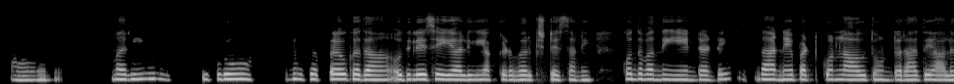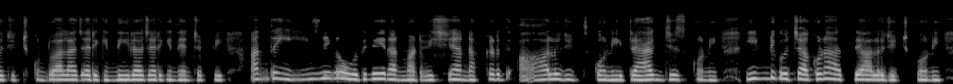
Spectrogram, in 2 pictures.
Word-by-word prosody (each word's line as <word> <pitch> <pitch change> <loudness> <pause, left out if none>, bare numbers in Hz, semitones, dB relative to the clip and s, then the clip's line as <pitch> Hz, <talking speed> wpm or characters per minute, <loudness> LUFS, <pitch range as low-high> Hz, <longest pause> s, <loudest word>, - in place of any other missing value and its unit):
అవును. 200 0 -1 0.7
మరి 235 0 +3 0.7
ఇప్పుడు 235 +2 +2 0.6
నువ్వు 245 -1 +1
చెప్పావు 240 +2 +4
కదా! 220 -1 +5 0.3
ఒదిలేసేయాలి. 225 -1 +4 0.2
అక్కడ 215 0 -3
వర్క్ 215 +1 +1
స్ట్రెస్ 210 -1 -2
అని 205 0 -2 0.4
కొంతమంది 235 -2 +1 0.2
ఏంటంటే 215 +2 -1 0.4
దాన్నే 225 -1 +3
పట్టుకొని 225 0 -1
లాగుతూ 215 0 +1
ఉంటారు. 210 +1 -1
అదే 220 +2 +1
ఆలోచిచుకుంటూ 205 0 -3
అలా 215 0 +2
జరిగింది. 210 -1 0
ఇలా 215 0 +4
జరిగింది. 210 -1 -2
అని 195 - -9
చెప్పి. 205 0 -4 0.4
అంత 265 +2 -10 0.3
ఈజీగా 280 +3 -2
వదిలేయరు 240 +1 +2
అనమాట 210 -1 -1
విషయాన్ని 215 0 -1
అక్కడతో 235 +1 -5 0.3
ఆలోచించుకొని. 220 -2 -1
డ్రాగ్ 215 0 +3
చేసుకొని. 210 -2 -4 0.4
ఇంటికి 265 +1 -2
వచ్చాక 235 -1 +1
కూడా 255 +1 +2
అదే 225 +1 0
ఆలోచించుకొని. 205 -1 -1
215 Hz, 125 wpm, -24 LUFS, 210-235 Hz, 0.7 s, కదా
